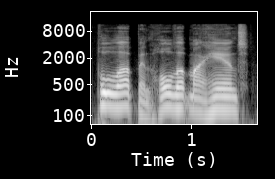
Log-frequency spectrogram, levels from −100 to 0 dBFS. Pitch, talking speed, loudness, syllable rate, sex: 135 Hz, 250 wpm, -16 LUFS, 4.6 syllables/s, male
